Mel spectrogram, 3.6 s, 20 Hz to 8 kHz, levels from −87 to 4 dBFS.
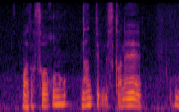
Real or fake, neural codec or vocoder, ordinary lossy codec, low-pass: real; none; none; 7.2 kHz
